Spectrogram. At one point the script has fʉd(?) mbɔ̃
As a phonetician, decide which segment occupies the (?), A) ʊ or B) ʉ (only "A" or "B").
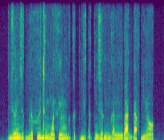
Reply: B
